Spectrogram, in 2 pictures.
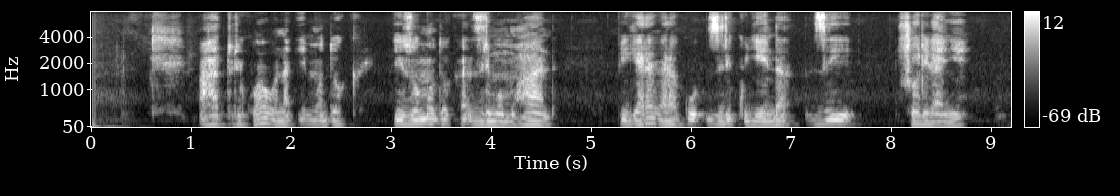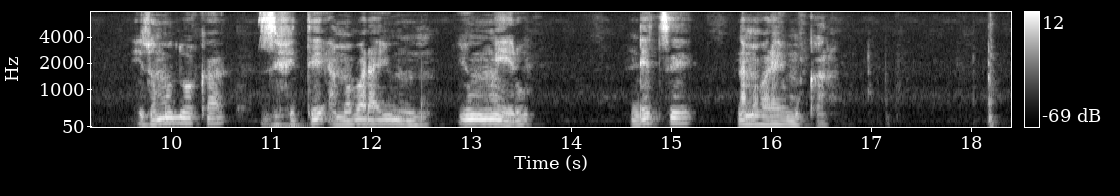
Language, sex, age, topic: Kinyarwanda, male, 18-24, government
